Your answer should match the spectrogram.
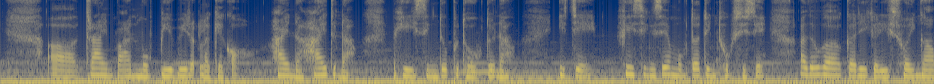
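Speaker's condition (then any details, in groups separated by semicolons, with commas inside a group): No condition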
